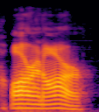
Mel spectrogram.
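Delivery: "R N R" loud through a laugh, slow; laughing American letters. Shown as a demonstration. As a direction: laugh out "R N R" so it sounds like Aussie "oh no". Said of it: "Oh, no," in Australian".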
